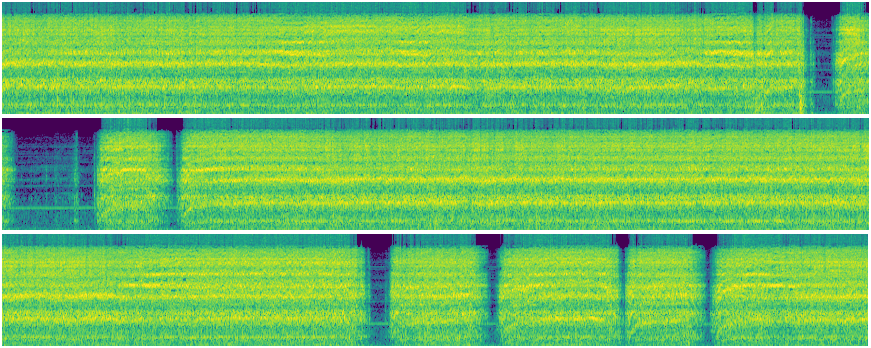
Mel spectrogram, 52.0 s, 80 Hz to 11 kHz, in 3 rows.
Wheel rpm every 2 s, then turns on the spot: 230, 230, 230, 220, 220, 230, 220, 200, 60, 50, 130, 230, 230, 230, 230, 230, 230, 220, 220, 210, 190, 130, 130, 180, 130, 210.
none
